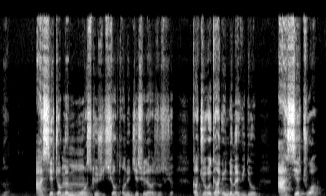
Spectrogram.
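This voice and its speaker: Speaking at a moderate pace in a lowish, sing-song voice, with a little hiss or hum on the recording, a man hosts a self-improvement video. He gives a conversational motivational talk to camera, repeating phrases and checking understanding with "tu me suis".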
